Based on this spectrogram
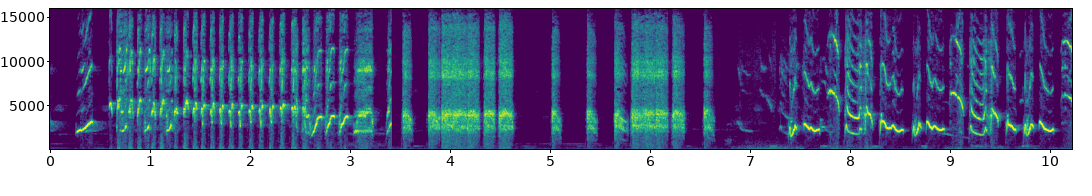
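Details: White-rumped shama (murai batu) kept in captivity with a coarse sharp song meant to stimulate shamas: very dense, high rattling and hissing bursts, ending in looping whistled notes.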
